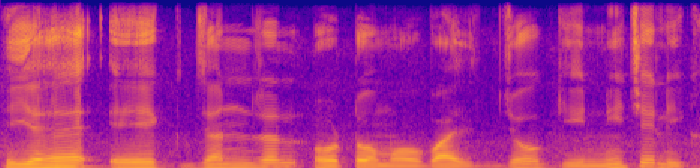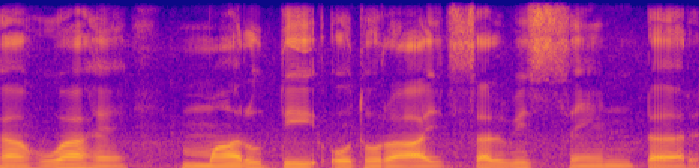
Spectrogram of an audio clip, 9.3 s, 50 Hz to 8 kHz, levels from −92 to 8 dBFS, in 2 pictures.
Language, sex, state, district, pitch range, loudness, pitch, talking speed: Hindi, male, Rajasthan, Bikaner, 105-120 Hz, -17 LUFS, 110 Hz, 90 wpm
